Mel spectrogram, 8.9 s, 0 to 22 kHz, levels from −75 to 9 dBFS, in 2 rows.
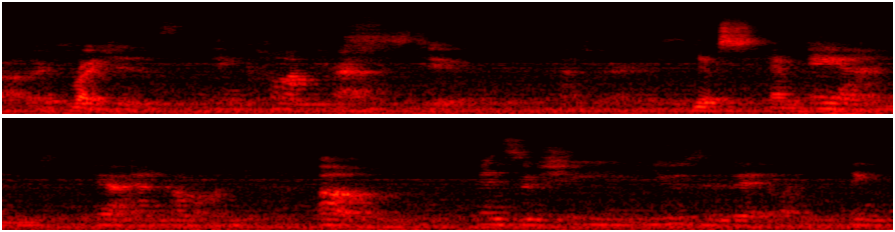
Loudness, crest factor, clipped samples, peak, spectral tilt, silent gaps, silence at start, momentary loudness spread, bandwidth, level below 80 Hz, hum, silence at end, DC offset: -44 LUFS; 20 dB; under 0.1%; -24 dBFS; -4 dB/octave; none; 0 s; 10 LU; 16 kHz; -60 dBFS; none; 0 s; under 0.1%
